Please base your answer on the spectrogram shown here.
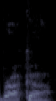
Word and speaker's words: BRCA: off because she was diagnosed to have the brca that sometimes pronounced braca but it stands for breast cancer b-r-ca Gene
